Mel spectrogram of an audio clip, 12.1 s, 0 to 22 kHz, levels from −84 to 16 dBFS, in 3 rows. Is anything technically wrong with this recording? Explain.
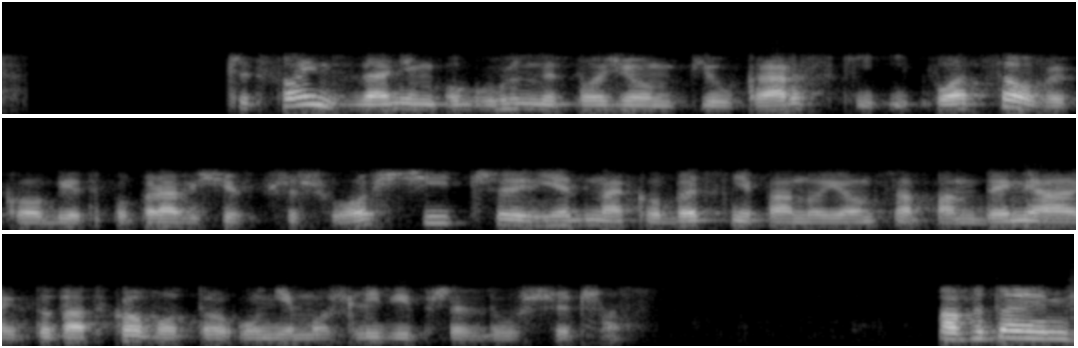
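Yes, there are two problems. The whole clip is speech squeezed through the G.729 codec, and there are three short dropouts patched over by the decoder.

The G.729 codec damage runs throughout and is plainly audible. The band sits at roughly 250 Hz to 3.5 kHz, which points to G.729A at 8 kbit/s. The codec rebuilds the voice from a vocal tract filter, a pitch predictor and a few pulses per frame rather than sending the waveform. That leaves speech intelligible but rough and a bit synthetic, with no lows or highs.

The VoIP packet loss concealed by the speech codec shows up at 1.85–1.96 s, 5.99–6.17 s and 10.26–10.37 s. The first gap is 20 ms of missing audio, which fits one lost packet. The later two are 40 ms each, which fits two packets apiece. The decoder fills each hole by stretching its last pitch and filter while fading the gain, so you hear a brief buzzy or smeared tone. 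The voice stays weak or distorted a little past the gap before it recovers.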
